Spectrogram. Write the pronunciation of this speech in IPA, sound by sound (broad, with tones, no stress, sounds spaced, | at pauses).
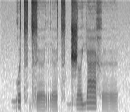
ɡʷ ə˥ t͡s d͡z ɜ˩ r ɜ˩ t͡s d͡ʒ ʌ˧ j a˥ x ɜ˩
